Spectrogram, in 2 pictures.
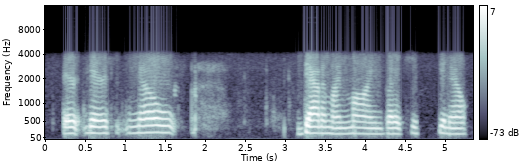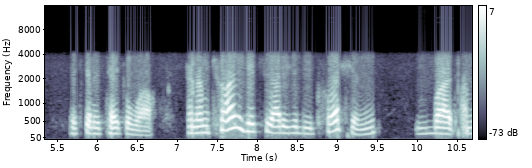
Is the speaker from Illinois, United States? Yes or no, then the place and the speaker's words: no; New York City, New York, United States; I tried real hard to get rid of my accent because I used to speak like I walk and I talk and I come from New York and West 44th, 3rd Avenue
